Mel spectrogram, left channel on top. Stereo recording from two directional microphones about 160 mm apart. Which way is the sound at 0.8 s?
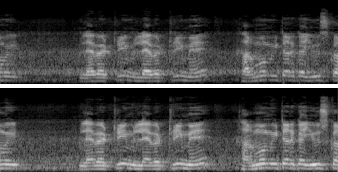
20° right (ahead or behind).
